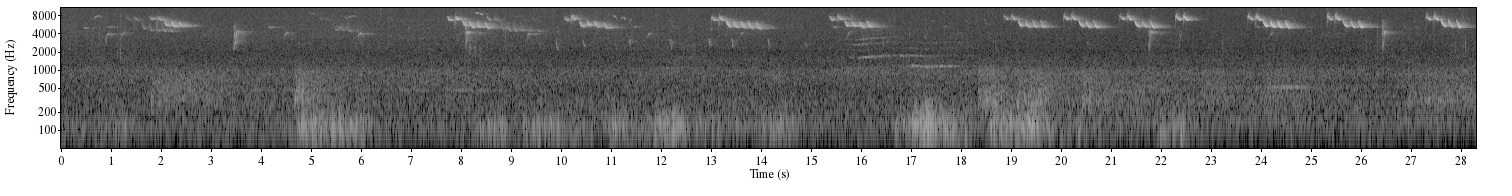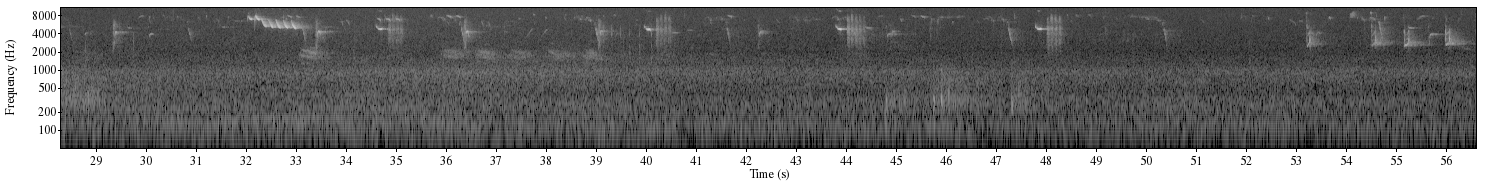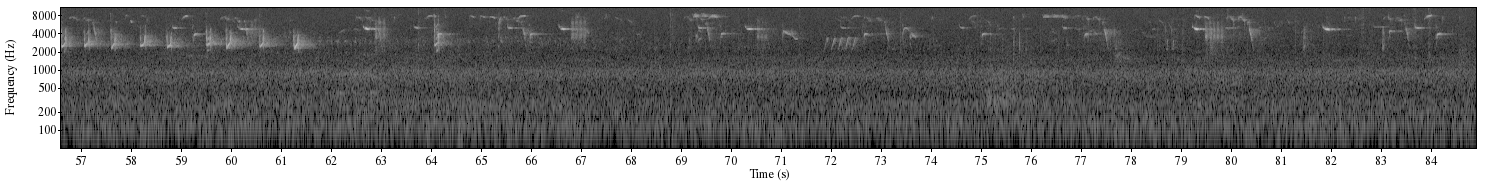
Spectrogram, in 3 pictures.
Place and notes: Rixensart, Belgique - Winter into the forest
During the winter, there's very few sounds in the Belgian forest. Birds are dumb. Here, we can hear a brave Great tit, a courageous Common chaffinch and some distant clay pigeon shooting. Nothing else, it's noiseless, but spring is coming up.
